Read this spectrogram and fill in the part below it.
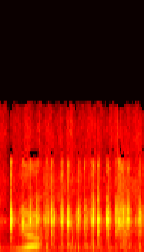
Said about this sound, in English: Are you sure you're typing my name? That sounds like a whole lot more typing than just looking up a screen name.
